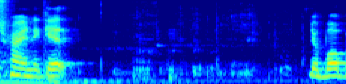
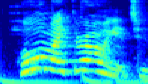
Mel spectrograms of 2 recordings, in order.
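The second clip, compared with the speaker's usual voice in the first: higher, exasperated repeat of "Who am I throwing it to?"; 8 semitones higher, faster than usual. Real, not acted. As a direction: ask again, pitched up in disbelief. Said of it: "Brother, who am I throwing it to?".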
